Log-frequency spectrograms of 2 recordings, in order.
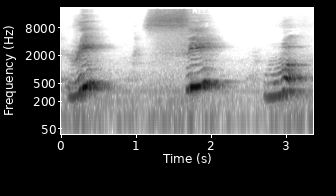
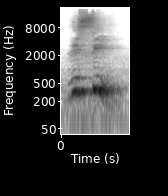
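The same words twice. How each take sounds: First: री, सी, व in separate pieces with long gaps; sounding out. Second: Said in the usual way. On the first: Shown as a demonstration. Teacher shows joining up to read, री, सी, व piece by piece. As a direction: break it up as री - सी - व. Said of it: "इस तरह से हम उनको जोड़ जोड़ के". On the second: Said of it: "जोड़ जोड़ के".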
